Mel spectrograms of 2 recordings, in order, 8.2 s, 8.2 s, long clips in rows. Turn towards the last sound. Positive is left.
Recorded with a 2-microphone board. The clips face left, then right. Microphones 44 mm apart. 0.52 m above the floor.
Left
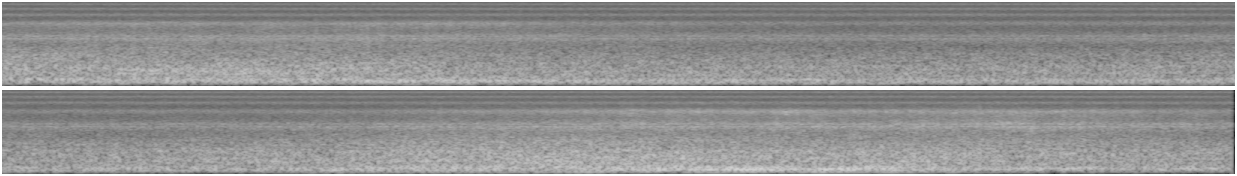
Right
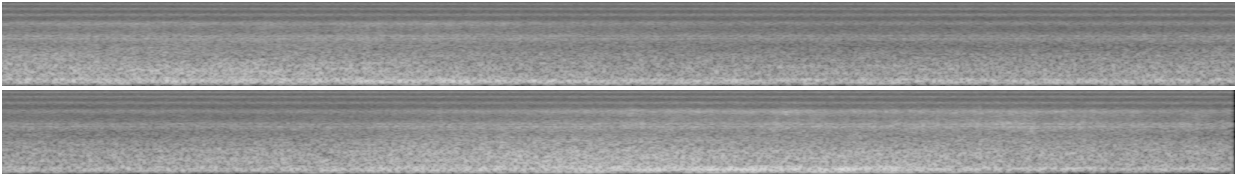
No sound to turn to.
